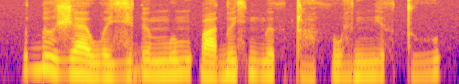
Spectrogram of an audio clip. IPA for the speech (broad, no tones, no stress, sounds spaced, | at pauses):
ɗ ɯ ʒ æ w ø zʲ ɯ ɗ ø m u m k͡p ɑ ɗ ɯ sʲ m ø θ ʈ ɑ̤ θ w æ̤ d nʲ æ θ t ṳ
